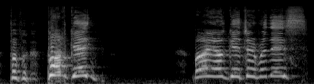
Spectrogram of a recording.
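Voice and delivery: stammering high, loud panic; panicked. Acted. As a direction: sputter then swear revenge. Panicked prince vows revenge.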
